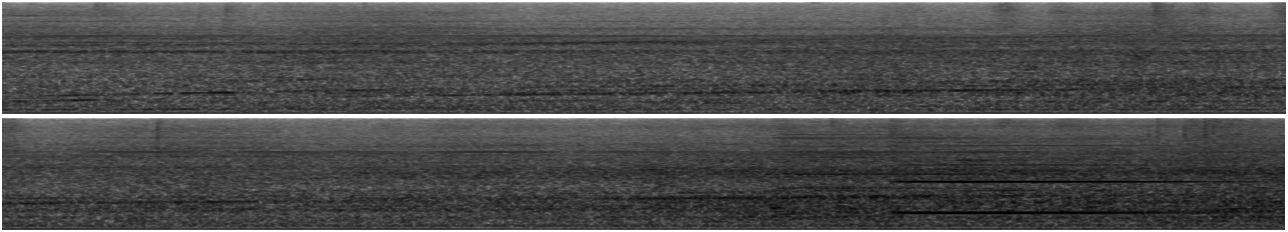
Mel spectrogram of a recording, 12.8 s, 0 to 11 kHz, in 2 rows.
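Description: Alstom Metropolis C830 metro train accelerating, heard from inside the car: its traction motor whine glides slowly upward in pitch over a steady low rumble. It grows louder near the end.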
